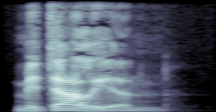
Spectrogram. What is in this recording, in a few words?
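"medallion", English, British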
